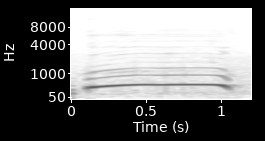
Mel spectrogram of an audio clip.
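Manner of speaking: petit cri très aigu de surprise; ouh aigu. Real, not acted. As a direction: pousse un ouh tendu dans les aigus. Réaction à un échange. (ouh de surprise très aigu)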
